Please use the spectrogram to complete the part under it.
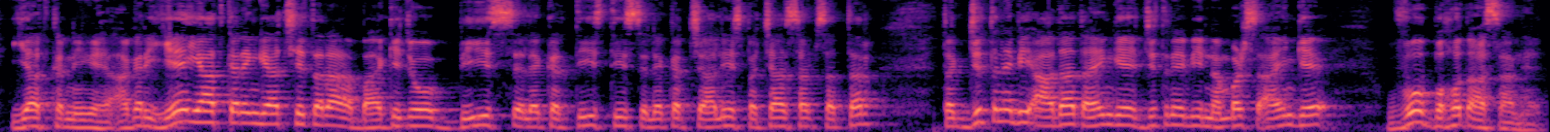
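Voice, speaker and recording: A man teaching a classroom lecture, drilling numbers slowly and stressing each one as he repeats it. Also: fairly high pitch, mellow. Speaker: Arabic teacher. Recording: echoey room.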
